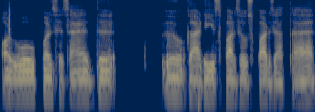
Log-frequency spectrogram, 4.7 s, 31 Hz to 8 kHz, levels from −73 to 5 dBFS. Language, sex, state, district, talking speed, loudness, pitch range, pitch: Hindi, male, Bihar, Darbhanga, 175 wpm, -30 LUFS, 80-85 Hz, 80 Hz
